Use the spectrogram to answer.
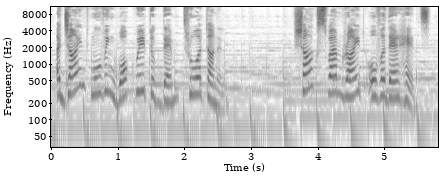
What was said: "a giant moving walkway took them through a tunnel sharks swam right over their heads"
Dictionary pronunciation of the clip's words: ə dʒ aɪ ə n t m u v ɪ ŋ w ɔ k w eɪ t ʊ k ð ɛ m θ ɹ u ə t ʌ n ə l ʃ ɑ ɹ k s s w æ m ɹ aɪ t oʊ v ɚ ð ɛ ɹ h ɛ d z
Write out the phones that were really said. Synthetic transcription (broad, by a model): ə dʒ aɪ ə n t m u v ɪ ŋ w ɔ k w eɪ t ʊ k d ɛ m t ɹ u ə t ʌ n ə l ʃ ɑ k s s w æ m ɹ aɪ t oʊ v ɚ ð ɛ ɹ h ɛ d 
